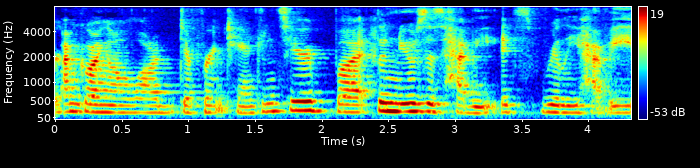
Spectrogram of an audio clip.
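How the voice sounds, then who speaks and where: Over noticeable background noise, a woman speaks at a very fast pace with a medium pitch and monotone, flat intonation. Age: 20s. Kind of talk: casual vlog talk to camera.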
